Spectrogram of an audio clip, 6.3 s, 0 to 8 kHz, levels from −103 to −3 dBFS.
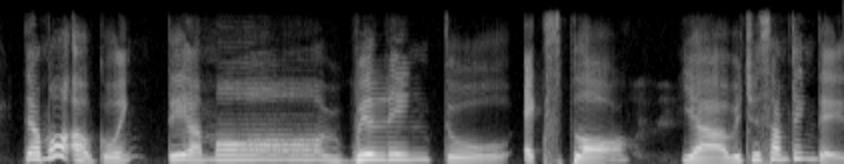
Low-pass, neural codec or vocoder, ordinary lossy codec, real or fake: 7.2 kHz; vocoder, 22.05 kHz, 80 mel bands, Vocos; none; fake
